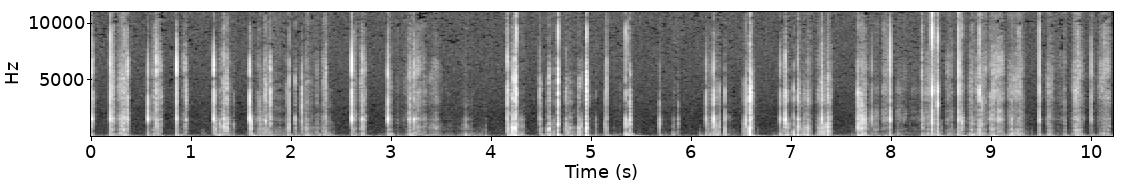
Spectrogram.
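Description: A thin wooden earpick scratches inside the left ear canal of a small, hollow silicone ear model mounted on a binaural microphone. The result is quiet, close-up scratching and crackling made of rapid, dense short ticks over soft, low thumps.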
